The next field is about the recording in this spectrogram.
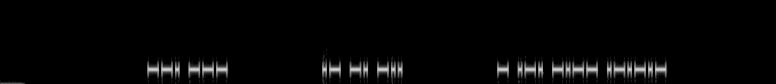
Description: Morse code, heard as a keyed tone, about 36 wpm, 700 Hz. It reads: GO AND TRY.
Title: 4x Word-Spacing - Sentences from Top 200 Words - 35wpm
